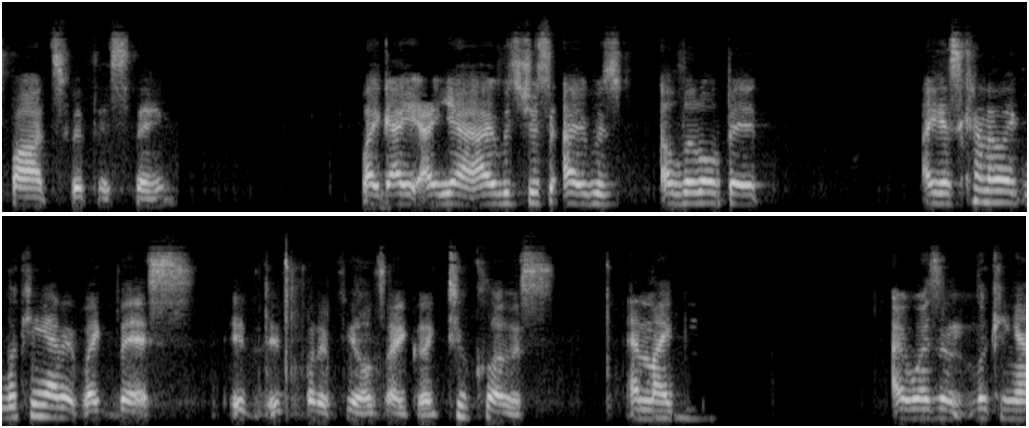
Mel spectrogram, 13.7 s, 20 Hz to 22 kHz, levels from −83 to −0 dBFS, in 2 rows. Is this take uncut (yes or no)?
yes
